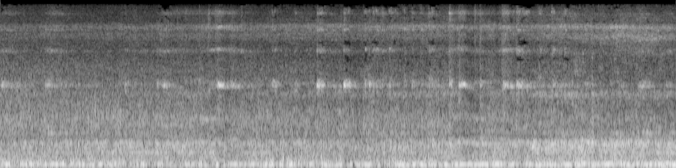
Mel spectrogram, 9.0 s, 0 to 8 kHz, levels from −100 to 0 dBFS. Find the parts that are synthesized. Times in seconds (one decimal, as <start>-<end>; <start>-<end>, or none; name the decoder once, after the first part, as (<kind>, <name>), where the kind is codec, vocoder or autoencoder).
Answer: 2.3-3.2 (autoencoder, DAC-VAE); 6.0-6.8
